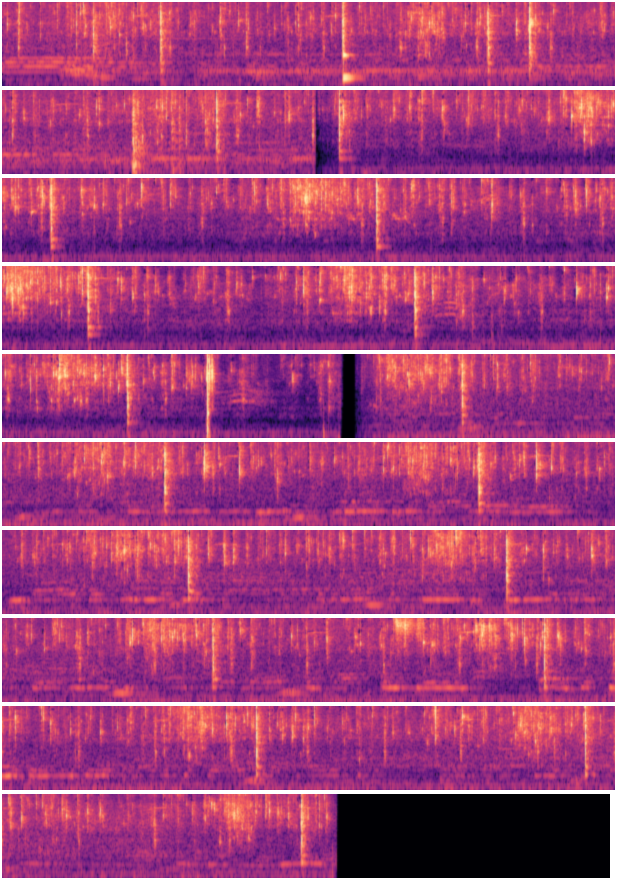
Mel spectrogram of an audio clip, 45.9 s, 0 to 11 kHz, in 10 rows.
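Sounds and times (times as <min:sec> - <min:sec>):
water trickling into pebbles: 0:00.0 - 0:43.9
bamboo tube knocking: 0:02.5 - 0:03.1.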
